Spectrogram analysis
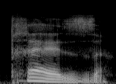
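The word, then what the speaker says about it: treize: Then now if you combine this E and E, you get the sound E, really open. 13.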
